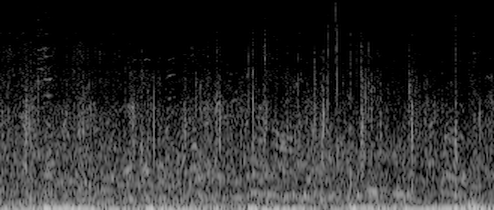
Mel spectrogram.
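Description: Background chatter of other shoppers' voices, with a steady low rumble on the microphone and scattered small clicks.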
